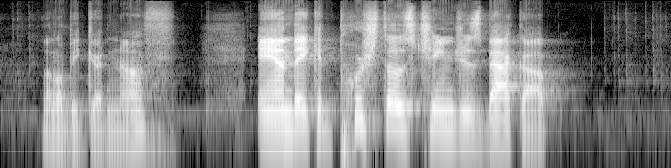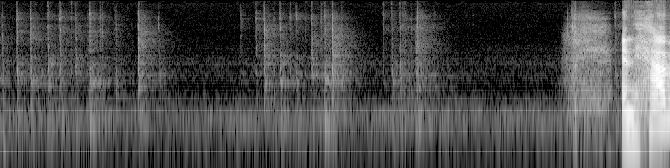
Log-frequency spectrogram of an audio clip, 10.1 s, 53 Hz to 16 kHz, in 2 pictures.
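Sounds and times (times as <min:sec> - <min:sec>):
computer keyboard keystrokes: 0:00.0 - 0:00.3, 0:04.4 - 0:08.4.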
